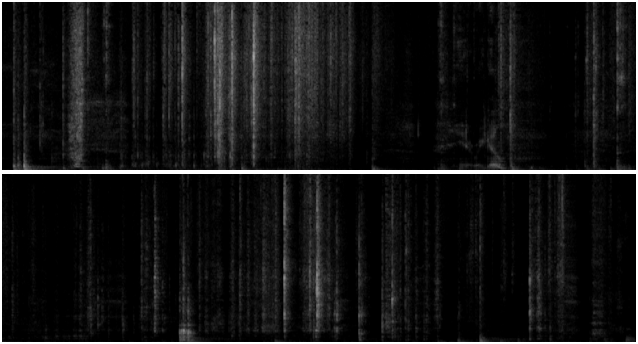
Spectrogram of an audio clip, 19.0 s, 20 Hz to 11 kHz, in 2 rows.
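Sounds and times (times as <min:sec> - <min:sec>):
plastic wrap tearing: 0:02.0 - 0:05.4.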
